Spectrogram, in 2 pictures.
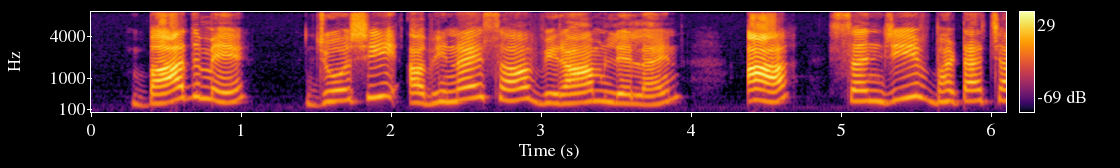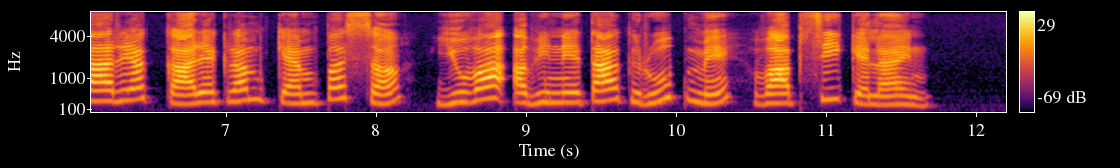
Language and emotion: Maithili, neutral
